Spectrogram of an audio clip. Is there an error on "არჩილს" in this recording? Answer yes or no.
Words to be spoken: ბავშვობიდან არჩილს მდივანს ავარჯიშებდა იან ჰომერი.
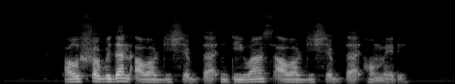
yes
